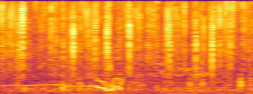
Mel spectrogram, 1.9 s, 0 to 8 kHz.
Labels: {"label": "biophony, cascading saw", "recorder": "SoundTrap 600 or HydroMoth"}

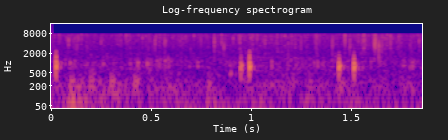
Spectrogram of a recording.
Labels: {"label": "biophony, damselfish", "recorder": "SoundTrap 500"}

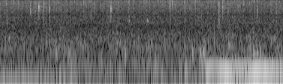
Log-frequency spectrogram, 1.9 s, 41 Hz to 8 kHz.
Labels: {"label": "biophony", "recorder": "SoundTrap 300"}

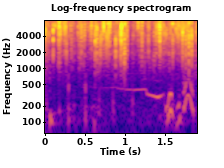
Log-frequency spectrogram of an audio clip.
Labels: {"label": "biophony, cascading saw", "recorder": "SoundTrap 600 or HydroMoth"}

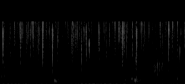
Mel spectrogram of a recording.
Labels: {"label": "biophony", "recorder": "SoundTrap 300"}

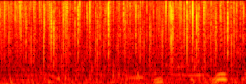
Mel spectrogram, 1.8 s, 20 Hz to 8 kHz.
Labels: {"label": "biophony, cascading saw", "recorder": "SoundTrap 600 or HydroMoth"}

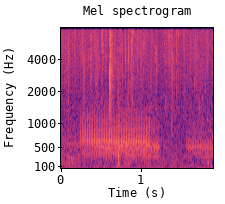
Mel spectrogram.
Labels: {"label": "biophony, croak", "recorder": "SoundTrap 500"}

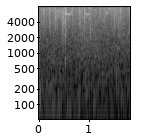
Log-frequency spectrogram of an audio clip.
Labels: {"label": "biophony, dolphin", "recorder": "SoundTrap 500"}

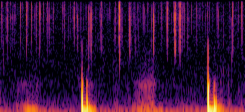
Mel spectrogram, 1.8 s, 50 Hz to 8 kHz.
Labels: {"label": "biophony, double pulse", "recorder": "SoundTrap 300"}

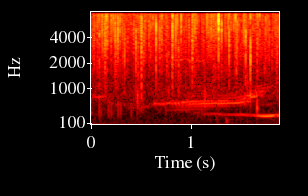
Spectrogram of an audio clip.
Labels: {"label": "biophony", "recorder": "SoundTrap 300"}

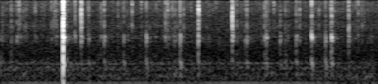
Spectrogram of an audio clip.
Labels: {"label": "anthrophony, boat engine", "recorder": "HydroMoth"}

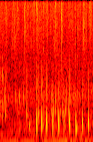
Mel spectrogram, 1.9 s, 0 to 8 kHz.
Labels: {"label": "biophony, pulse", "recorder": "SoundTrap 500"}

